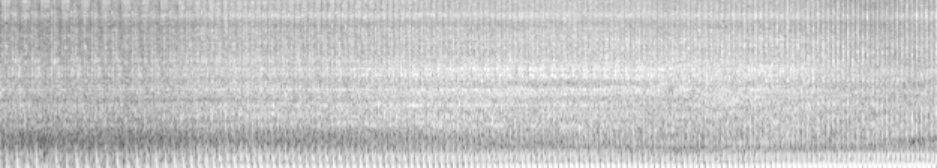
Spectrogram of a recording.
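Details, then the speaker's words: Vintage British motorcycle first start in the shop after completed restoration: deep even exhaust beat climbing smoothly and holding steady; left to warm up, running normally. "that is coming to life it's alive it's alive all right we're going to let this sit here and warm up"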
